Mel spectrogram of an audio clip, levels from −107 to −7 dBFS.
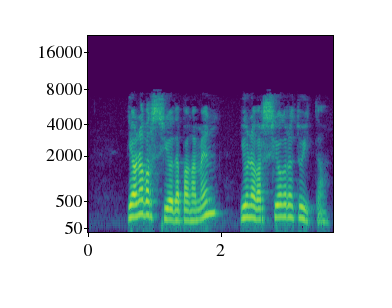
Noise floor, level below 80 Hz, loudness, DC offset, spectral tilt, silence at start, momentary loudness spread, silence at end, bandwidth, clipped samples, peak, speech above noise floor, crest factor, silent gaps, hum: -77 dBFS; -66 dBFS; -26 LUFS; under 0.1%; -5.5 dB/octave; 0.6 s; 8 LU; 0.1 s; 7.6 kHz; under 0.1%; -8 dBFS; 51 dB; 18 dB; none; none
